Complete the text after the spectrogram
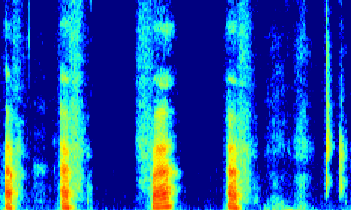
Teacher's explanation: Fa, the inside of the lower lip and the tips of the upper incisors.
